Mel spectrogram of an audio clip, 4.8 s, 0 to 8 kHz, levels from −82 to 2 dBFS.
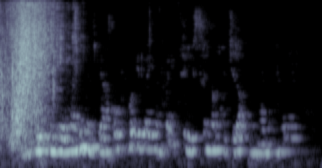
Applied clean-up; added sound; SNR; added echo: classical method WPE with log-MMSE.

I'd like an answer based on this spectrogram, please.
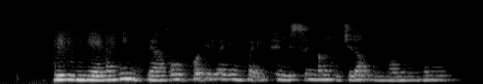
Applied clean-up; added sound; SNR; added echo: neural mask model DeepFilterNet 3.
